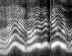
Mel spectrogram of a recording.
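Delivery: tiny, very high-pitched gnome character voice. Showing the voice he gave a little gnome helper in his bar: little gnome voice. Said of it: "I pulled out this little".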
